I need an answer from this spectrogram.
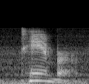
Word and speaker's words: timbre: IM b r e but it's but it's pronounced Tambor so let's imagine that a lumberjack is playing a guitar all right so what is tomber different musical instruments produce different sound waves if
